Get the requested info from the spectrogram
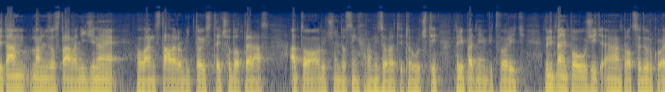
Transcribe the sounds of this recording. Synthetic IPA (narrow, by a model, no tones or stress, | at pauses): t͡ʃʒɛt̪amnaːmɲɛzɔst̪aːʋaɲid͡ʒinɛː | lɛnst̪aːlɛɾɔbic̚t̪ɔist̪ɛt͡ʃɔd̪ɔt̪ɛɾas | ʔa̰t̪ɔɾut͡ʃɲɛd̪ɔsiŋxɾɔnizɔʋact̪ːɪɛt̪ɔuːt͡ʃt̪ipɾiːpad̪ɲɛiʋit̪ʋɔɾic | pɾiːpad̪ɲɛpɔuʒicpɾɔt͡sɛd̪uːɾkṵɛ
